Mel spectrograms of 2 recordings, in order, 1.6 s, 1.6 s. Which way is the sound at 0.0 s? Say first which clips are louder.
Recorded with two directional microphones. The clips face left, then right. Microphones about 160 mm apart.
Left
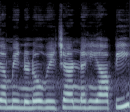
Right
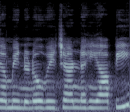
Left 4 dB; 45° left (ahead or behind).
